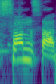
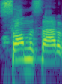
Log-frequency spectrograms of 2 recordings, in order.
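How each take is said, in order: First: The nasal before s sounds like n. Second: The nasal before s sounds like m. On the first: The speaker calls it right. "संसार होता है" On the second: The speaker calls it wrong. "समसार नहीं होता"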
